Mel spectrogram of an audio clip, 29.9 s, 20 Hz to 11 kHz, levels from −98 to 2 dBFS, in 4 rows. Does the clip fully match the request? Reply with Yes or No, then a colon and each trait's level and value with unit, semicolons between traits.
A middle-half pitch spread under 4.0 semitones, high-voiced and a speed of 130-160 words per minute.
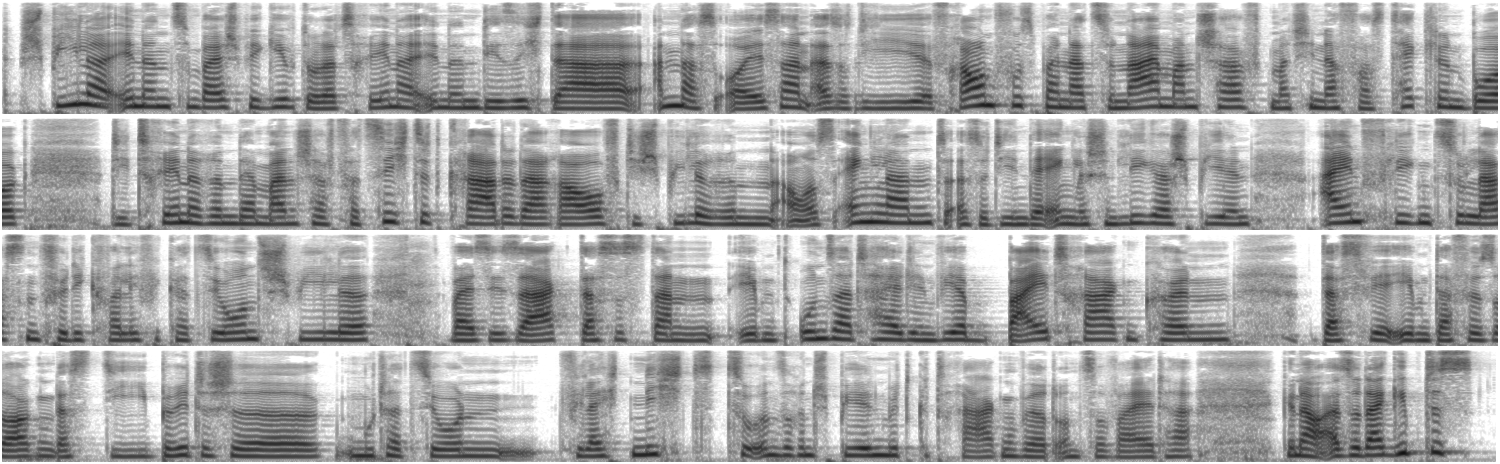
Yes: average, 2.7 semitones; high, 205 Hz; average, 155 wpm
